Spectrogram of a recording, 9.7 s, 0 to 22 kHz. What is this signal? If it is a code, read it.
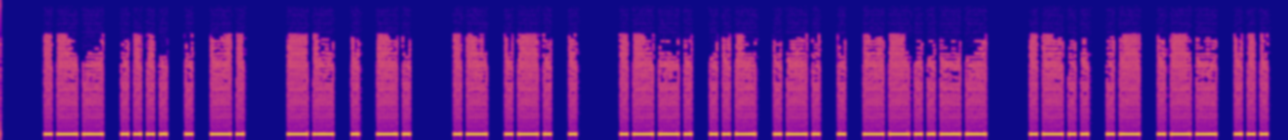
Morse code, heard as a keyed tone, about 25 wpm, 1000 Hz. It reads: WHEN MEN ARE PURE, LAWS
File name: qotdfiles / 25wpm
